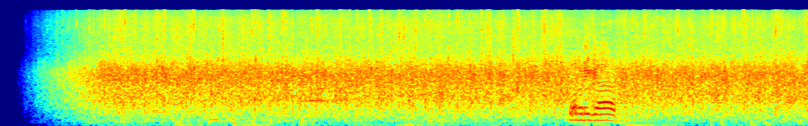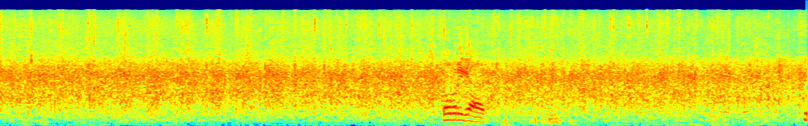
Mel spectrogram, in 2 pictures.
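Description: A large crowd applauds loudly in a big hall.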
